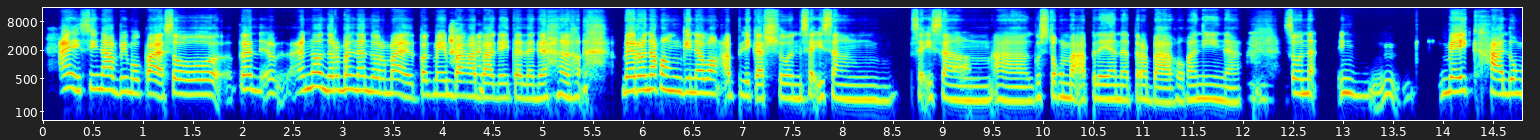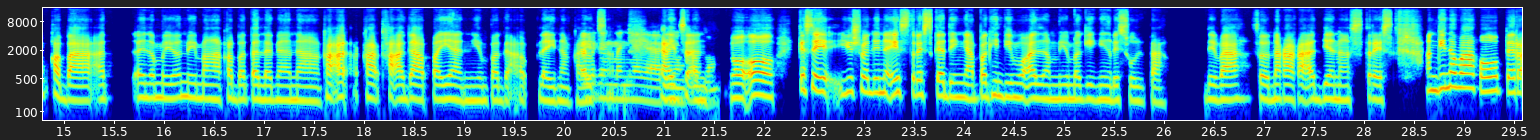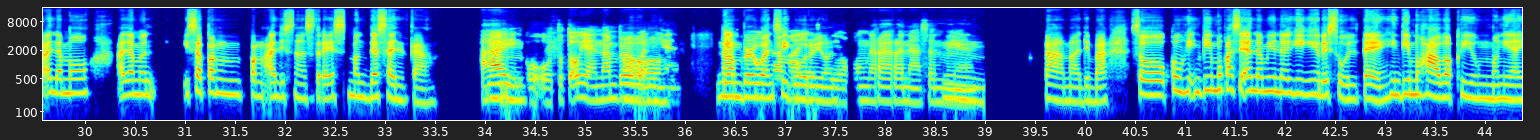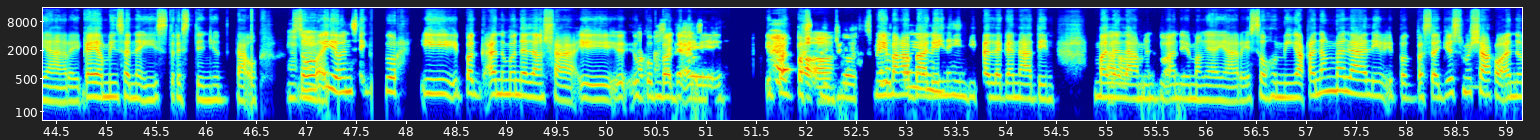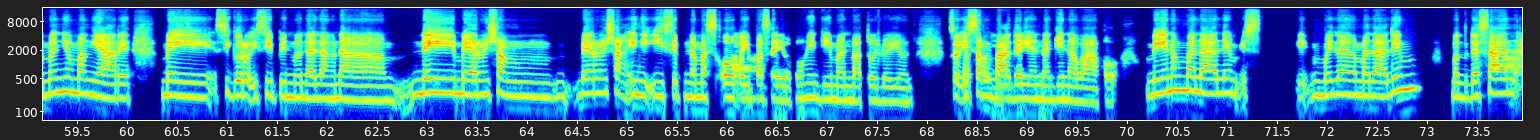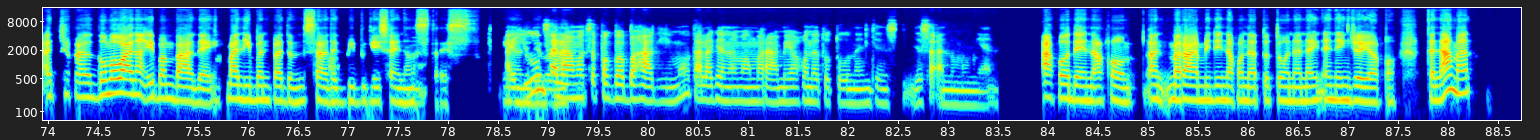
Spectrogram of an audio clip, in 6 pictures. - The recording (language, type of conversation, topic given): Filipino, podcast, Ano ang ginagawa mo kapag sobrang stress ka na?
- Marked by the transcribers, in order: laugh; chuckle; other background noise; tapping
